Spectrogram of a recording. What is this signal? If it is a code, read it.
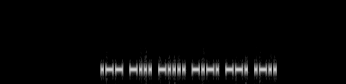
Morse code, heard as a keyed tone, about 49 wpm, 700 Hz. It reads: WB6CGL
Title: USA Call Signs - 6 Characters - Repeated 2x - 50wpm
